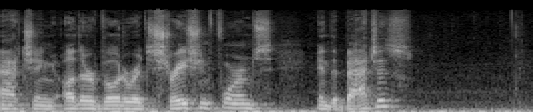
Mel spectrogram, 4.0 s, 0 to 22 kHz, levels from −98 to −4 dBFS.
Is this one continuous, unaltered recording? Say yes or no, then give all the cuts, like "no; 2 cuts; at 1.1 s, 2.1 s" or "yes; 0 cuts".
yes; 0 cuts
